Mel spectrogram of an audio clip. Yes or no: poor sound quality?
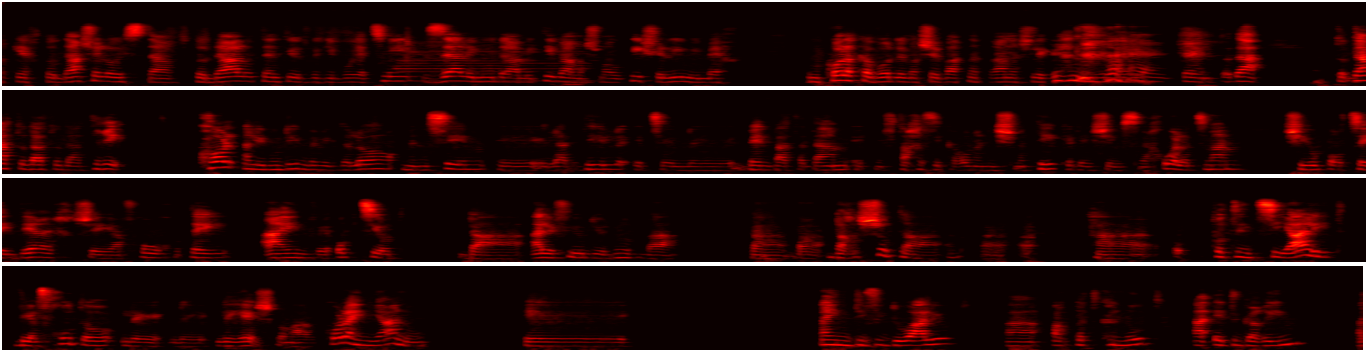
yes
